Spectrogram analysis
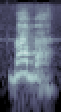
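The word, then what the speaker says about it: bubbe: my grandmother Bubby, so I'm not sure how to pronounce this, but Bubba, Bubby, correct me. Yes. No, I'm just saying it's Bubba.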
